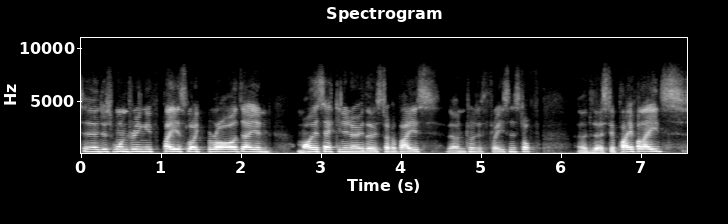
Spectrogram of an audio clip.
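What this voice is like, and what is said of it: Attempted British accent, wandering regionally. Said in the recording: “trying out a British accent ... He strayed into all sorts of different regional accents there, such as there was a little bit of Brummie in there”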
